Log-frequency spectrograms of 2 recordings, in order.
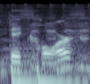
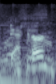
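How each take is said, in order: First: It is pronounced the standard way. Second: It is pronounced to rhyme with vector. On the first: The speaker calls it right. "the word is decor" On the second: The speaker calls it wrong. "he does that to rhyme with vector"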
